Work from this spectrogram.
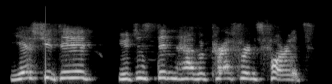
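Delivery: put-on shouting. Complaining about action-movie excuses, he acts out yelling at the television: retelling his own yelling. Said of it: "I'm just yelling at the television".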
